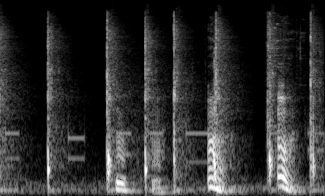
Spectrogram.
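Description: Telephone number being dialed on a keypad, a quick series of about seven tone bursts and taps in an irregular rhythm, close and clear.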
